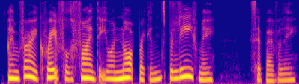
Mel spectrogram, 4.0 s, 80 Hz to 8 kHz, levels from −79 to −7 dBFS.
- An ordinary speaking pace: No, fast, 225 wpm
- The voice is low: No, high, 210 Hz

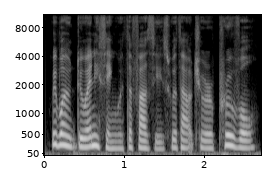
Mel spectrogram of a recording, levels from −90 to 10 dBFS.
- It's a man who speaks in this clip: No, female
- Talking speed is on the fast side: Yes, fast, 220 wpm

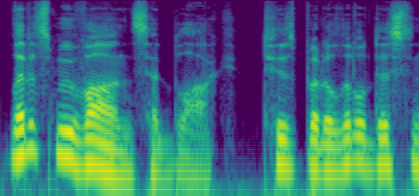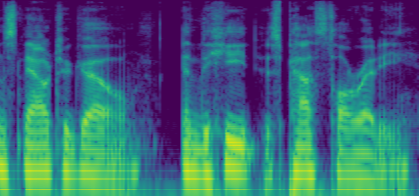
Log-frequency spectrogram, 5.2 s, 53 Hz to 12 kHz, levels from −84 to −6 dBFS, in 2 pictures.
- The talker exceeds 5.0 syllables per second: Yes, 5.4 syllables/s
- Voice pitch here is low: Yes, low, 105 Hz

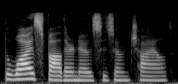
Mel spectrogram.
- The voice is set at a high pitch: Yes, high, 205 Hz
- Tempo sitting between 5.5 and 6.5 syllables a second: No, 4.9 syllables/s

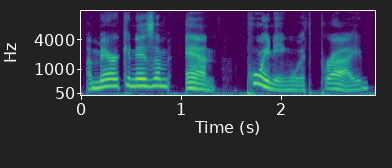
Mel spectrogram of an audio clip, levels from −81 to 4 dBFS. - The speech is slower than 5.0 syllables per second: Yes, 4.6 syllables/s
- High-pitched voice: Yes, high, 205 Hz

